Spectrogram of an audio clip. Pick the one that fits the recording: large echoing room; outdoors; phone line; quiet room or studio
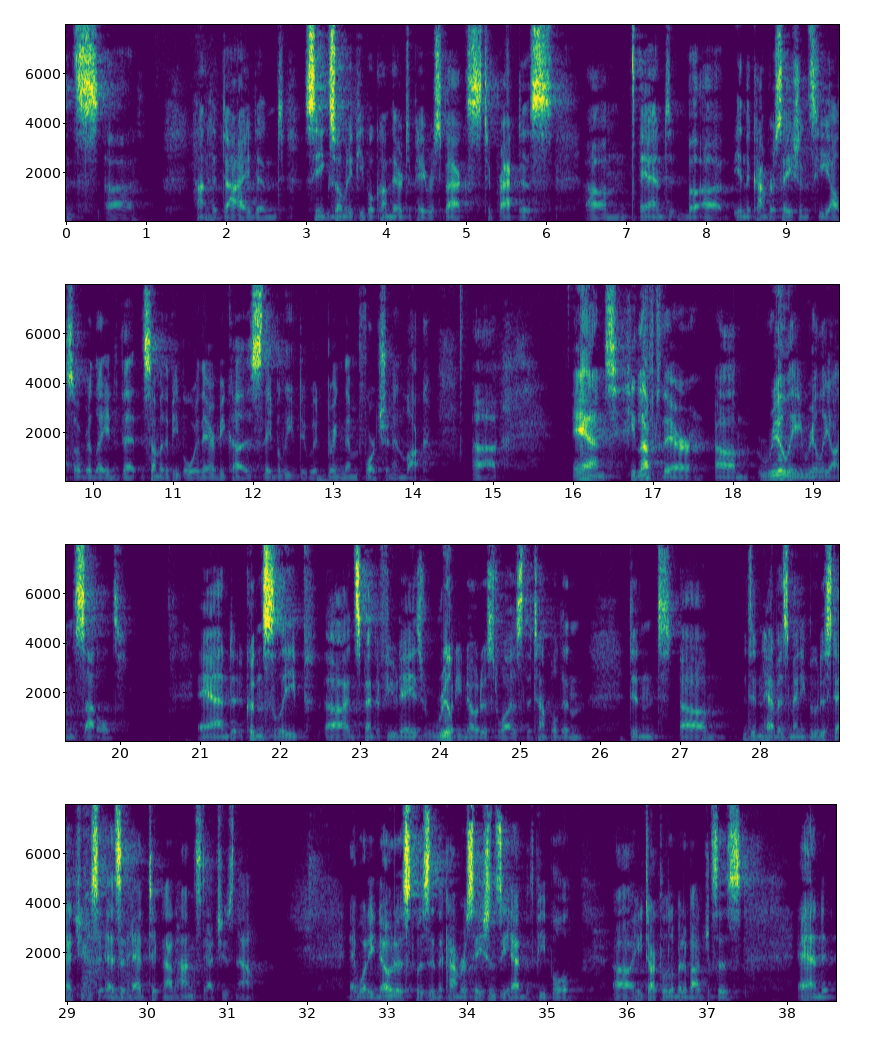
large echoing room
